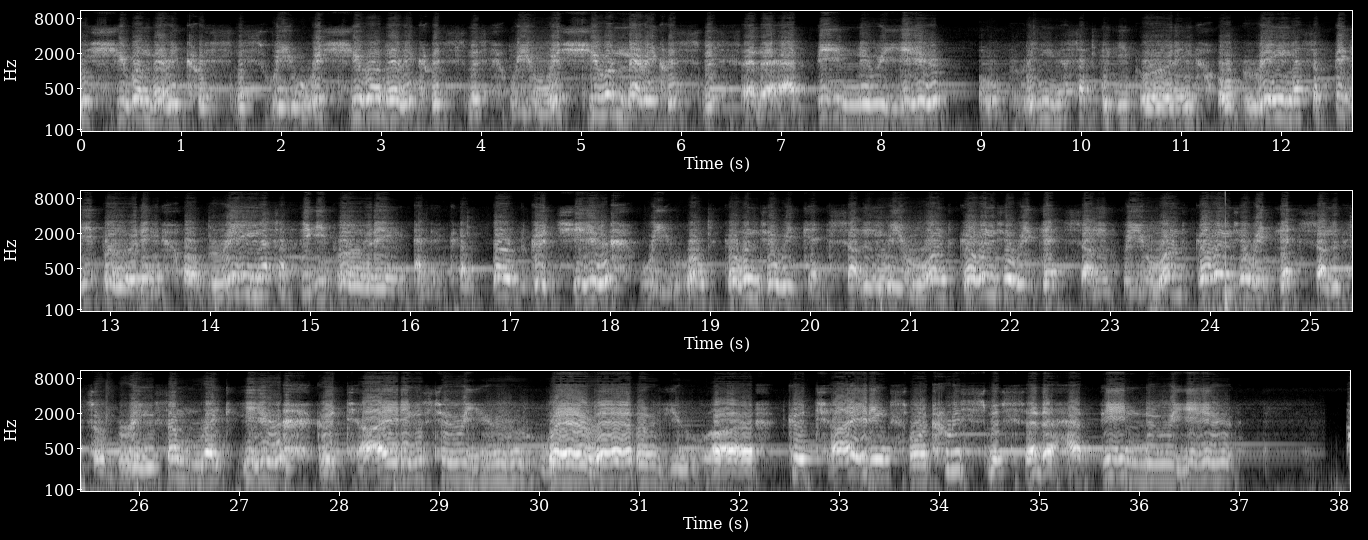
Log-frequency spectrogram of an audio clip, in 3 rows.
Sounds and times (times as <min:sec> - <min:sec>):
Male singing: 0:00.0 - 0:37.1
Synthetic singing: 0:00.0 - 0:37.1
Music: 0:00.0 - 0:38.1.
